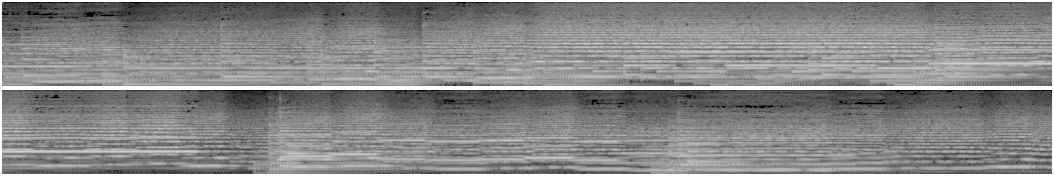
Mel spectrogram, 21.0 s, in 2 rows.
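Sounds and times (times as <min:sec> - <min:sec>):
piano trio with flute and cello: 0:00.0 - 0:20.9.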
